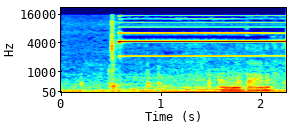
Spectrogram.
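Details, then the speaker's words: PC UPS battery backup during repair, battery (about 12.8 V) being refitted: steady, piercing high beep as soon as the battery connects, with indicator light showing battery low; UPS low-battery alarm. "ශබ්ද එනවා. ඔන්න මේකට එන්න light එක කාව බැටරිය ගන්න වෙලාවෙම ඒක නම් බැටරිය ලෝ කියලා තමයි පෙන්නන්නේ."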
